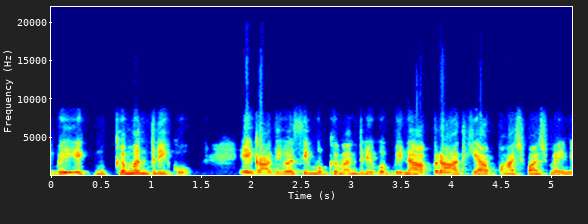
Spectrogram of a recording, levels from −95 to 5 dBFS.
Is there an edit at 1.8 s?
no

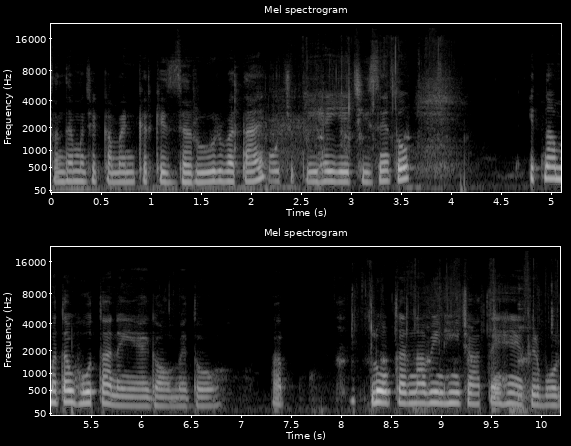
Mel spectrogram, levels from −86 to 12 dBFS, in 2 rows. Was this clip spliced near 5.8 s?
no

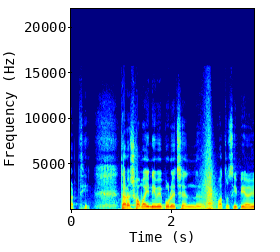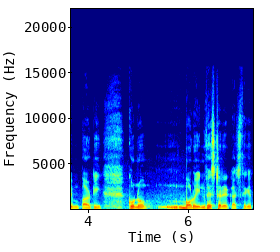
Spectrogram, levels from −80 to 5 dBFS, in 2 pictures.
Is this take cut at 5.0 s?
no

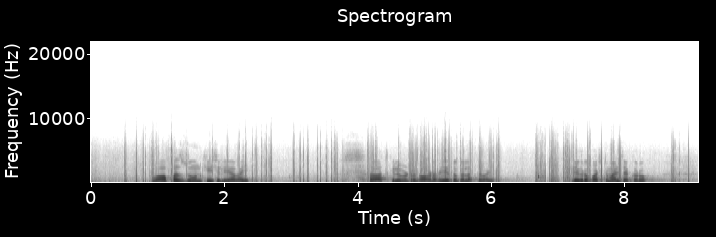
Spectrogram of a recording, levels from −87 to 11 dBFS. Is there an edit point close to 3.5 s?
no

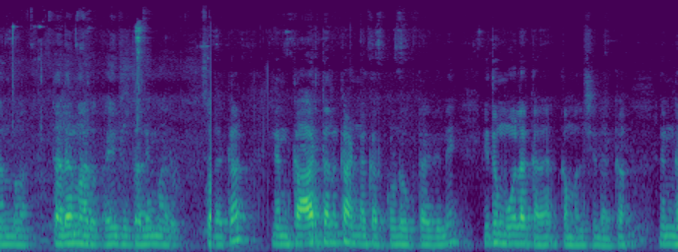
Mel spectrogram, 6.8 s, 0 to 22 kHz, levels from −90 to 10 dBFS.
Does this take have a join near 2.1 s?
yes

